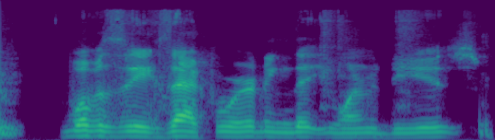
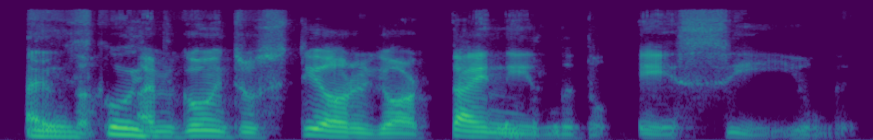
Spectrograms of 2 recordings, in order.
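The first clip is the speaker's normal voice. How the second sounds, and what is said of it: Put-on Russian accent. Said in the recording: “some big Russian guy's ... can you please incorporate the actual accent there? ... Yeah, exactly like that.”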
